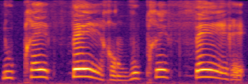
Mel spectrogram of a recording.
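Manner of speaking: préférons and préférez said slowly, with a clear closed E "ay"; slow clear E sound. Shown as a demonstration. Teacher drilling the closed E for learners. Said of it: "now you're gonna go to E".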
